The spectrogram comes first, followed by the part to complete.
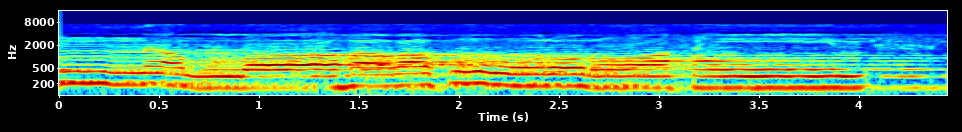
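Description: A male qari reciting the Quran in melodic tajwid, drawing out long held vowels that glide and waver in pitch, with a brief break about three seconds in.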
